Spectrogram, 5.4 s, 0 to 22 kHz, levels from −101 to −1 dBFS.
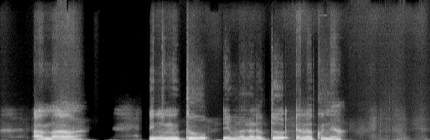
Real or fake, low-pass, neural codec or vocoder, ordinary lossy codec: fake; none; codec, 44.1 kHz, 2.6 kbps, DAC; none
